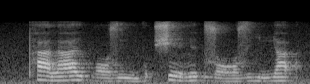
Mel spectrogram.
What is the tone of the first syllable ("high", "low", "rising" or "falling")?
falling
